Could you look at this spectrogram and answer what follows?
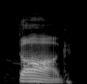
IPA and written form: dɑːg (dog)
